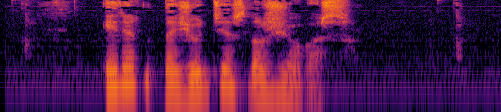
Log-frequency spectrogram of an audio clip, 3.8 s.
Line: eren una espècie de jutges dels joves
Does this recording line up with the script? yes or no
no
